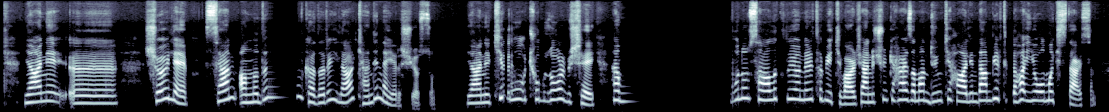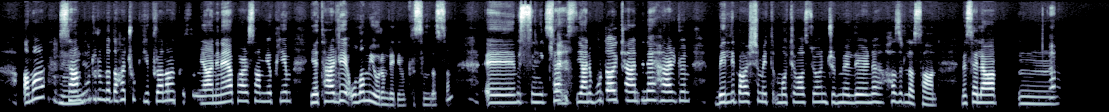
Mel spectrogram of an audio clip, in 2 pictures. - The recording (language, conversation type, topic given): Turkish, advice, Projeye başlarken kendini yetersiz hissetme korkusunu nasıl yenebilirsin?
- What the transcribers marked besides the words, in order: static; distorted speech; unintelligible speech; other background noise; unintelligible speech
